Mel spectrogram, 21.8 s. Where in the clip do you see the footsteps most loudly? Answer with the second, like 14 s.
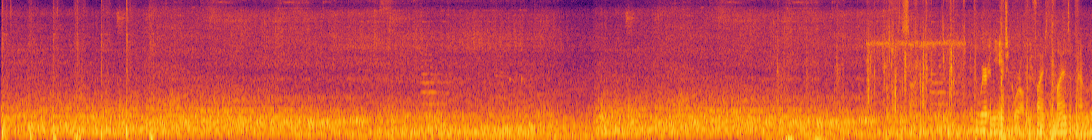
20 s.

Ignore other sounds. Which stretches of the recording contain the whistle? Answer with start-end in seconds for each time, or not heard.
not heard.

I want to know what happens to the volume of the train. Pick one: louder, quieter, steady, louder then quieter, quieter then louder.
steady.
